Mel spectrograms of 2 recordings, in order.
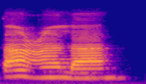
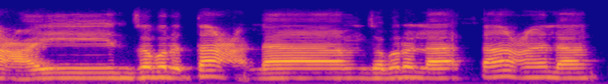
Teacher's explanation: তা, আইন জবর তা, লাম জবর লা, তাআলা। আইনের উচ্চারণটা গলার মধ্যে আটকায় যাবে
